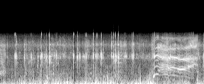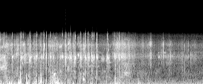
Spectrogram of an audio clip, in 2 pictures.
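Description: Rough, heavy rumble and knocking from a handheld camera's microphone being jostled and buffeted by wind while it is carried at a run. A person yells, with a wavering pitch, about three seconds in.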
